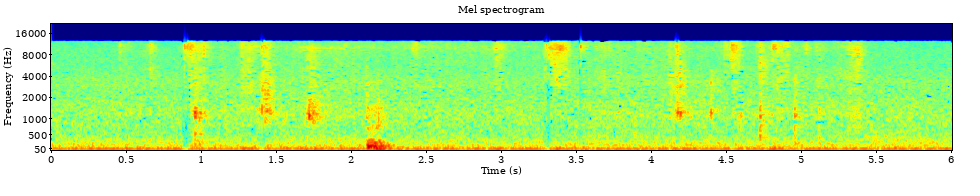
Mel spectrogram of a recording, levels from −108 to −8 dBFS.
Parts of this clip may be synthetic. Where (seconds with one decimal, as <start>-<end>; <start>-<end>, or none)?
1.3-2.6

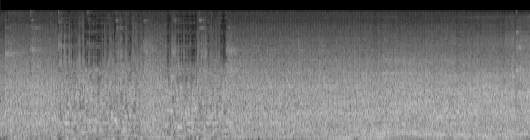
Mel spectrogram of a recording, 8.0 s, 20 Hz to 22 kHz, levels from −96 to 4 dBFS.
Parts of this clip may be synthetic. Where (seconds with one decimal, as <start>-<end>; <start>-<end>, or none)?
0.9-2.1; 2.5-3.4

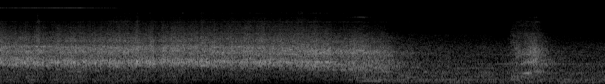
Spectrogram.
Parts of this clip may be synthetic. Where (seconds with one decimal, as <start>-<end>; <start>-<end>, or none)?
3.6-6.1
